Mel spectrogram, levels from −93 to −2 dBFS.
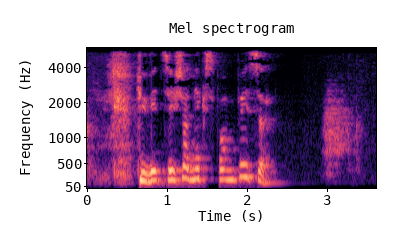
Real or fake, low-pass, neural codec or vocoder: real; 5.4 kHz; none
